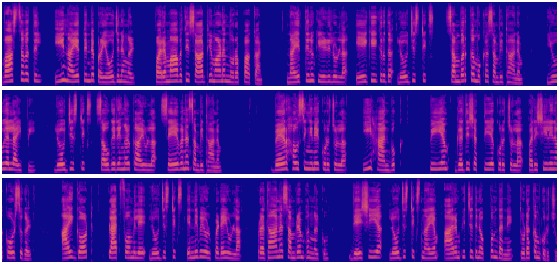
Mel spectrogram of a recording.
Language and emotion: Malayalam, neutral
